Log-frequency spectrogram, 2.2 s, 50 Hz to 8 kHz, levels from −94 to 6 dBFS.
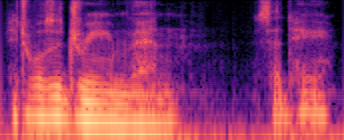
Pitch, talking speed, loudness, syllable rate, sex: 100 Hz, 195 wpm, -16 LUFS, 4.5 syllables/s, male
